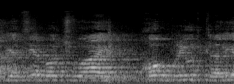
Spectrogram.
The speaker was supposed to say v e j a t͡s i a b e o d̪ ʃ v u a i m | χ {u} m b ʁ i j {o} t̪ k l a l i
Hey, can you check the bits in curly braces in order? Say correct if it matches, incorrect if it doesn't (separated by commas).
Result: incorrect, incorrect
